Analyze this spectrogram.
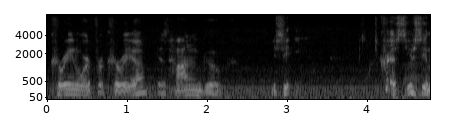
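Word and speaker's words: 한국: you say well Korean word for Korea is hanuk. You see Chris you've seen those tires. You know those tires don't you? The hankuk.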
